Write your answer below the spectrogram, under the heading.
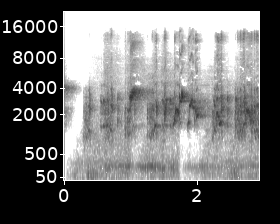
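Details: Singapore red-whiskered bulbul, caged and regaining condition, 7 July 2017. A quick, bubbly phrase of slurred, whistled notes rises and falls, followed by a short chattering burst.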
